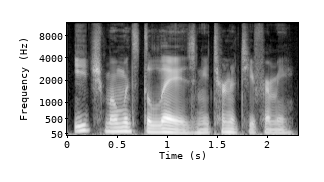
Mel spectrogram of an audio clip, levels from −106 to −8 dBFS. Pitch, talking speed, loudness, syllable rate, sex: 100 Hz, 210 wpm, -19 LUFS, 6.1 syllables/s, male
